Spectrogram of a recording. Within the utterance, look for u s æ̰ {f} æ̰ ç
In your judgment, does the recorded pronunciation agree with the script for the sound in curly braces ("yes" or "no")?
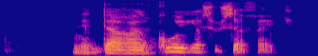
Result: yes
